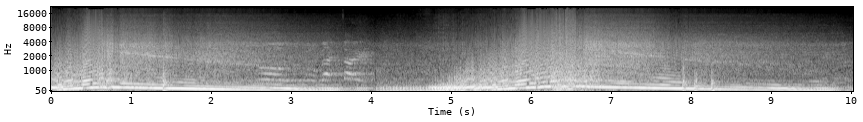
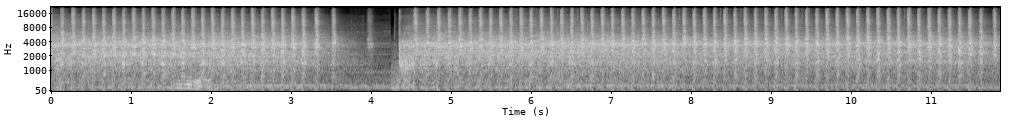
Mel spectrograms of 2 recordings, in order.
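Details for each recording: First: Mazda RX-8 rotary, about 100,003 miles, after unflooding and replacing spark plugs (coil 2 misfiring), check engine light on: two smooth revs sweeping up and back with even buzzy exhaust note; sounds healthy, starts better than before. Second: Mazda RX-8 13B rotary, flooded, second day de-flooding: clutch in, throttle floored, cranking fast and evenly without catching to clear excess fuel.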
